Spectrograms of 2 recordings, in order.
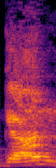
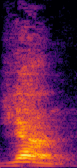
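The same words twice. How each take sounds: First: The word begins with a g-like sound. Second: The word begins with a j-like sound. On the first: The speaker calls it wrong. "इसका वास्तविक उच्चारण ज्ञान नहीं होता है" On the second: The speaker calls it right. "इसका वास्तविक उच्चारण होता है ज्ञान"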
